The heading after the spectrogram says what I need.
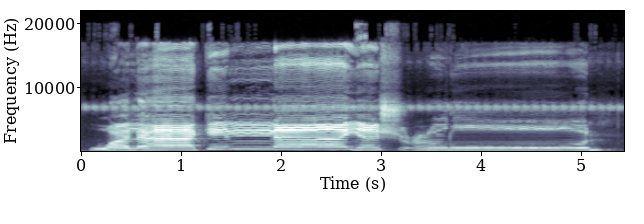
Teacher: ولکن لا یشعرون، ولیکن نہیں پڑھنا، نون ساکن کو نہیں پڑھنا، کاف کو لام کے ساتھ ملا کر ادغام کرنا ہے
